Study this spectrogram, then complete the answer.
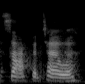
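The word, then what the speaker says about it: SOHCAHTOA: trig ratios so let's review uh-huh who said sakatoa so that's how your parents learned it but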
